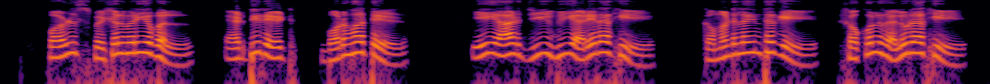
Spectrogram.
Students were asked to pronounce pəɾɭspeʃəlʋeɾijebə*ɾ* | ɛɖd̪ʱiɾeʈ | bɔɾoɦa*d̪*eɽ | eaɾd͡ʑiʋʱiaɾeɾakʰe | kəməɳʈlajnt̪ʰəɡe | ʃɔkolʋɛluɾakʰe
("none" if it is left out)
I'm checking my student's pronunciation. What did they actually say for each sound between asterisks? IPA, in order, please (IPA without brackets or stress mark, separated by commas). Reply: l, t̪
